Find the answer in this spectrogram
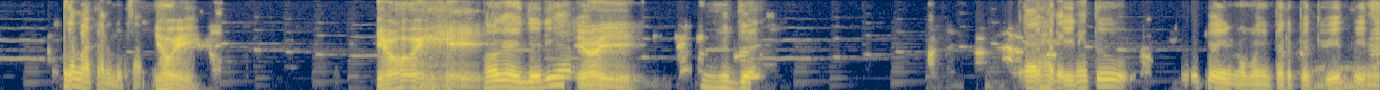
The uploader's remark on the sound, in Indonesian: Mohon maaf apabila, kualitas audio kami sangatlah buruk.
